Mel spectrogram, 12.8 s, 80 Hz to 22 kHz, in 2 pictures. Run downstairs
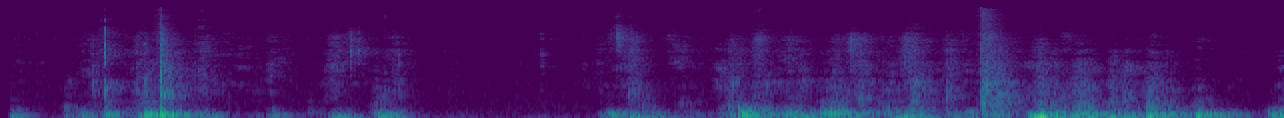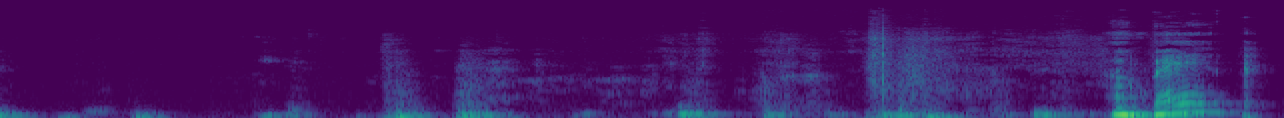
3.0s 11.9s

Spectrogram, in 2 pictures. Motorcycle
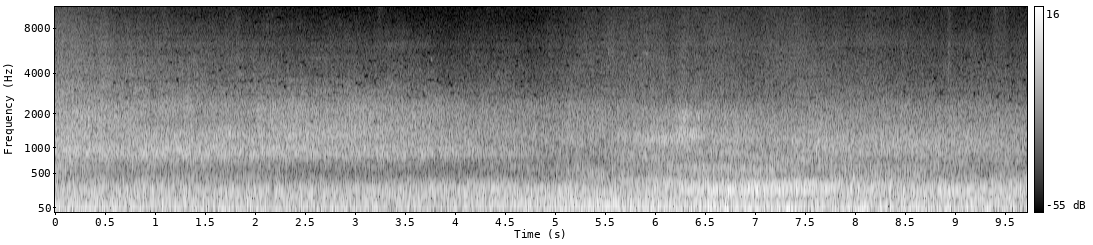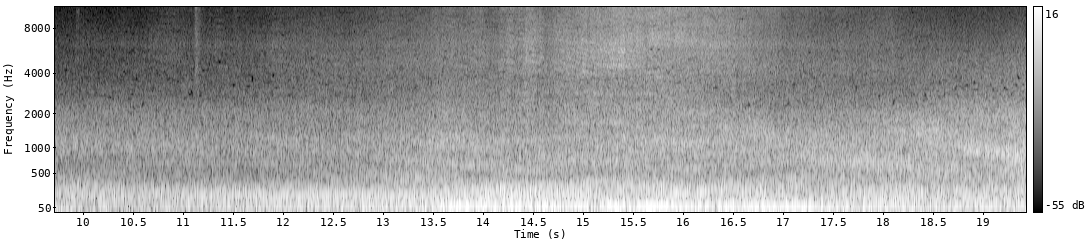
11.2s 19.4s

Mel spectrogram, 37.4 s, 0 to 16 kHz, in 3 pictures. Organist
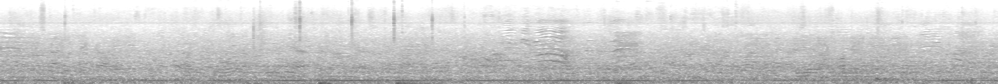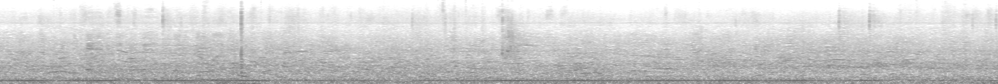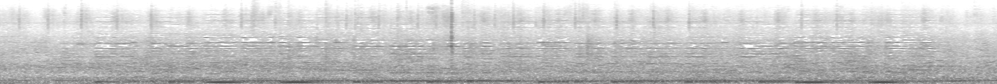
25.8s 37.3s

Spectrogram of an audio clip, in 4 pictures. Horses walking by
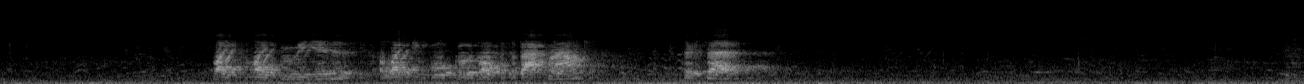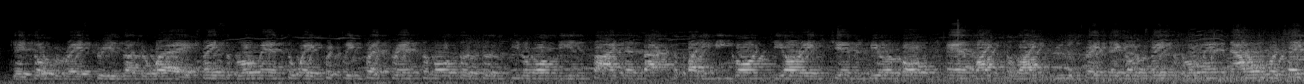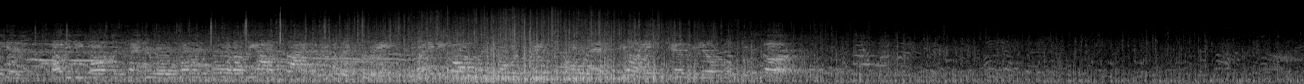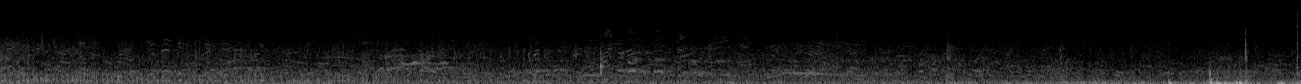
12.0s 52.1s

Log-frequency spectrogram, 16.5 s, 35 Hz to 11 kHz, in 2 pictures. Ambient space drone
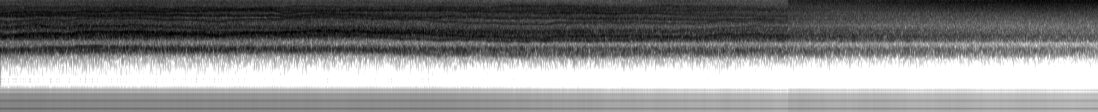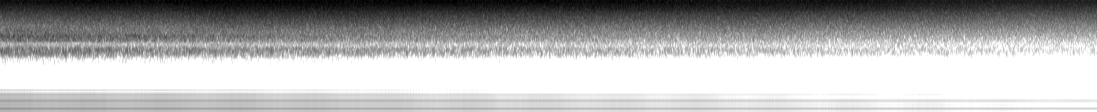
5.9s 16.4s

